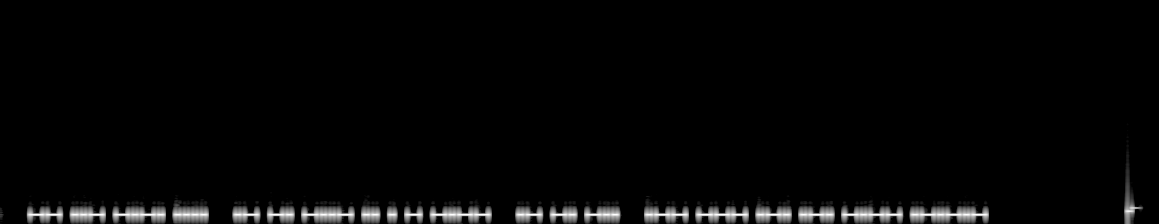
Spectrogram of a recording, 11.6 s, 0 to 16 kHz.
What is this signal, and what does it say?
Morse code, heard as a keyed tone, about 28 wpm, 700 Hz. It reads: MUCH ANXIETY AND WORRY.
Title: Pangram Challenge v2 - 28wpm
